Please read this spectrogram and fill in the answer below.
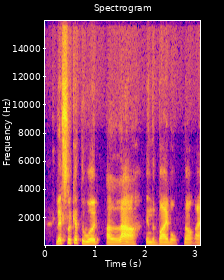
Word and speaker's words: Allah: this is Allah right the word is actually pronounced as Muslims do it today Allah pronunciation Allah actually let me go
